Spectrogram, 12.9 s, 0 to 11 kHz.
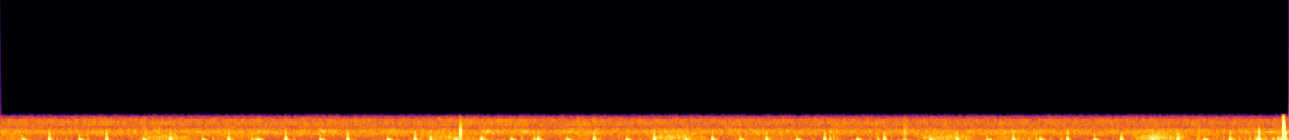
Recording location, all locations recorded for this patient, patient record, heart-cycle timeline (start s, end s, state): pulmonary valve (PV)
aortic valve (AV)+pulmonary valve (PV)+tricuspid valve (TV)+mitral valve (MV)
#Age: Child
#Sex: Female
#Height: 95.0 cm
#Weight: 13.6 kg
#Pregnancy status: False
#Murmur: Absent
#Murmur locations: nan
#Most audible location: nan
#Systolic murmur timing: nan
#Systolic murmur shape: nan
#Systolic murmur grading: nan
#Systolic murmur pitch: nan
#Systolic murmur quality: nan
#Diastolic murmur timing: nan
#Diastolic murmur shape: nan
#Diastolic murmur grading: nan
#Diastolic murmur pitch: nan
#Diastolic murmur quality: nan
#Outcome: Abnormal
#Campaign: 2015 screening campaign
0.00	0.18	unannotated
0.18	0.30	S1
0.30	0.44	systole
0.44	0.56	S2
0.56	0.74	diastole
0.74	0.88	S1
0.88	1.04	systole
1.04	1.16	S2
1.16	1.38	diastole
1.38	1.52	S1
1.52	1.66	systole
1.66	1.80	S2
1.80	1.98	diastole
1.98	2.10	S1
2.10	2.24	systole
2.24	2.36	S2
2.36	2.52	diastole
2.52	2.66	S1
2.66	2.83	systole
2.83	2.94	S2
2.94	3.16	diastole
3.16	3.30	S1
3.30	3.45	systole
3.45	3.56	S2
3.56	3.80	diastole
3.80	3.96	S1
3.96	4.10	systole
4.10	4.26	S2
4.26	4.50	diastole
4.50	4.66	S1
4.66	4.78	systole
4.78	4.92	S2
4.92	5.08	diastole
5.08	5.20	S1
5.20	5.34	systole
5.34	5.48	S2
5.48	5.64	diastole
5.64	5.76	S1
5.76	5.91	systole
5.91	6.04	S2
6.04	6.24	diastole
6.24	6.36	S1
6.36	6.52	systole
6.52	6.66	S2
6.66	6.82	diastole
6.82	6.96	S1
6.96	7.08	systole
7.08	7.22	S2
7.22	7.36	diastole
7.36	7.50	S1
7.50	7.62	systole
7.62	7.76	S2
7.76	7.94	diastole
7.94	8.04	S1
8.04	8.20	systole
8.20	8.34	S2
8.34	8.54	diastole
8.54	8.68	S1
8.68	8.81	systole
8.81	8.91	S2
8.91	9.28	diastole
9.28	9.42	S1
9.42	9.54	systole
9.54	9.66	S2
9.66	9.86	diastole
9.86	9.96	S1
9.96	10.10	systole
10.10	10.24	S2
10.24	10.38	diastole
10.38	10.48	S1
10.48	10.62	systole
10.62	10.74	S2
10.74	10.92	diastole
10.92	11.02	S1
11.02	11.18	systole
11.18	11.28	S2
11.28	11.46	diastole
11.46	11.62	S1
11.62	11.72	systole
11.72	11.84	S2
11.84	12.02	diastole
12.02	12.14	S1
12.14	12.28	systole
12.28	12.40	S2
12.40	12.54	diastole
12.54	12.68	S1
12.68	12.90	unannotated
